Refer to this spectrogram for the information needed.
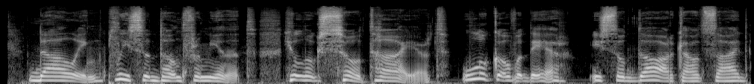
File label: eastern european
